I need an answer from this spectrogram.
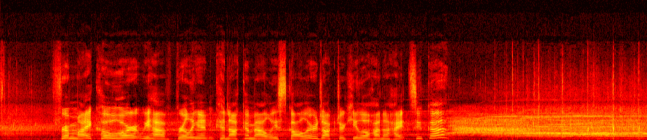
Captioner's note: cheering and applause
